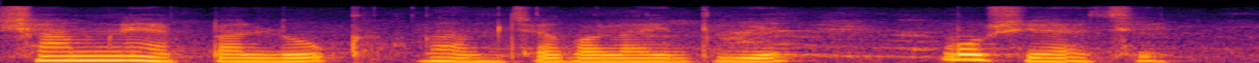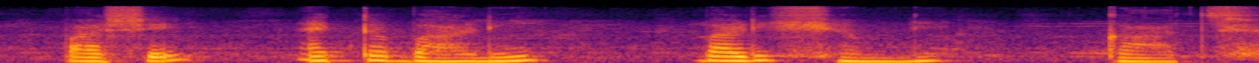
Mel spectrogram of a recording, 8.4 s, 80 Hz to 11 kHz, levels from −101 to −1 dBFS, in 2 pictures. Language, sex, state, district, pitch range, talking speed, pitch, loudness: Bengali, female, Jharkhand, Jamtara, 180-225 Hz, 100 wpm, 200 Hz, -18 LUFS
